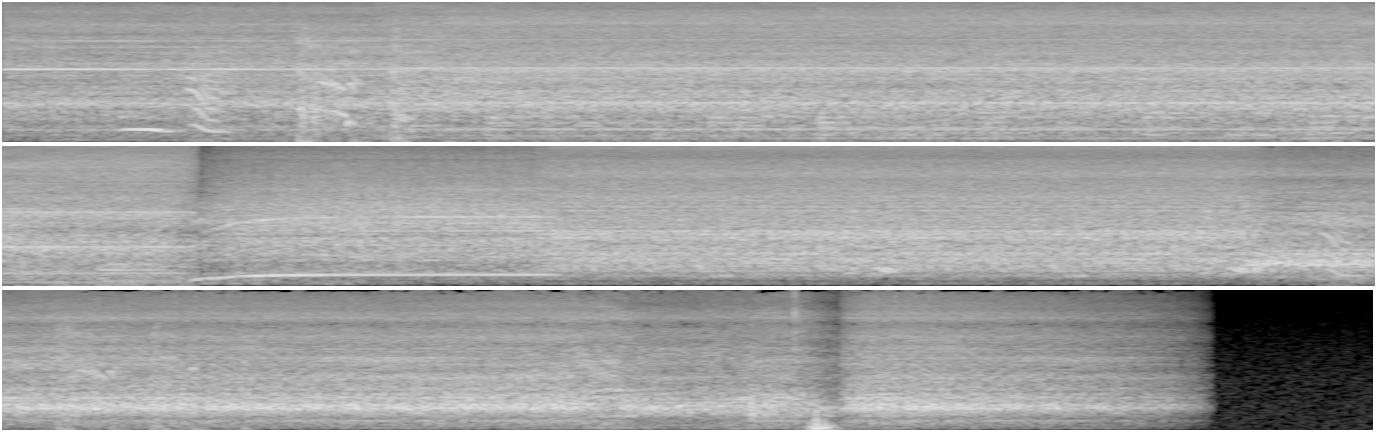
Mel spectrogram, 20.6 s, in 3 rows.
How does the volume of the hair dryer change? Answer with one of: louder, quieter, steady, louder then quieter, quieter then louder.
steady.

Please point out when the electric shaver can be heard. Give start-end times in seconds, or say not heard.
not heard.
